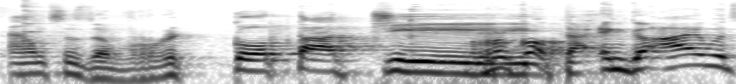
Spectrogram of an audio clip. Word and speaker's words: ricotta: And when you say ricotta, you've got to roll your R's.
